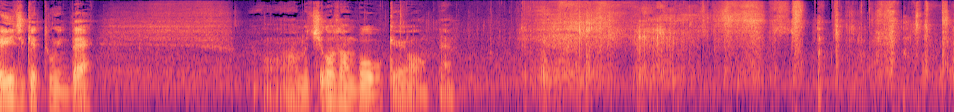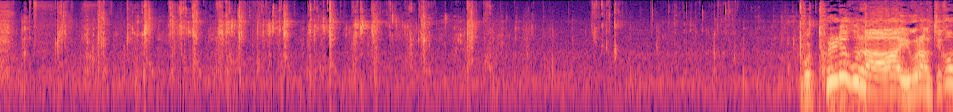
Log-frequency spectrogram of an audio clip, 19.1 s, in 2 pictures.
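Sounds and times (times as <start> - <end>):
crunchy chewing: 4.7 - 17.8.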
